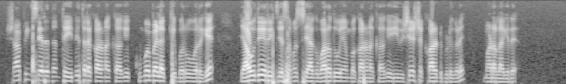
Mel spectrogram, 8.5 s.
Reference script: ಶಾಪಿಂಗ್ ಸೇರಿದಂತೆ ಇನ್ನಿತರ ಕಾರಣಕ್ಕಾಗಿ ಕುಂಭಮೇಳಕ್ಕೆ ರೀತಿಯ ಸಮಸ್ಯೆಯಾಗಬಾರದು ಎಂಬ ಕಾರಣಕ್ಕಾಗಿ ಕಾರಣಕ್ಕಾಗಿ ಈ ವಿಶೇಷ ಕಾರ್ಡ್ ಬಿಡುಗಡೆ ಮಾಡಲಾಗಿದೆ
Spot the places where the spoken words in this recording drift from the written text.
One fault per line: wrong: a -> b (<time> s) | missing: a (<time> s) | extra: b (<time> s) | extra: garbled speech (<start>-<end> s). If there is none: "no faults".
extra: ಬರುವವರಿಗೆ ಯಾವುದೇ (2.7 s)
missing: ಕಾರಣಕ್ಕಾಗಿ (5.9 s)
